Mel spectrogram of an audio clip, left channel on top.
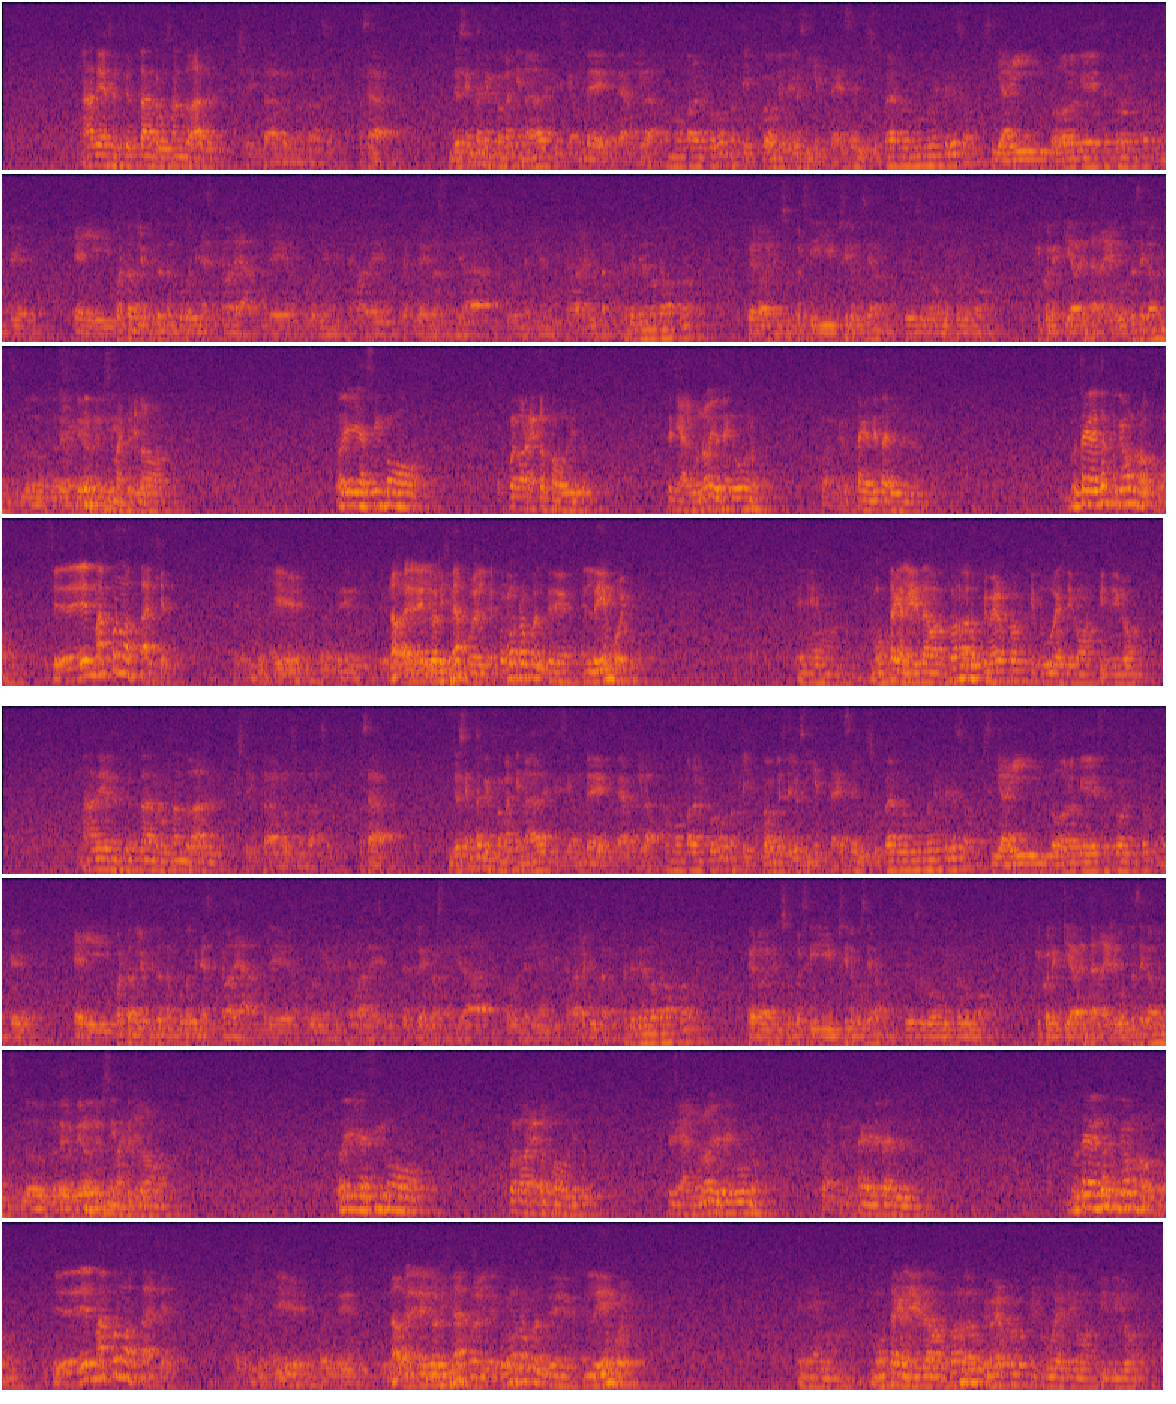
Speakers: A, on the left; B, on the right.
A: Ah, tiene sentido, estaban rehusando assets.
B: Sí, estaban rozando assets. O sea, Yo siento que fue más que nada decisión de, de arriba como para el juego, porque el juego que salió siguiente es el Super Mundo Misterioso. Si hay todo lo que ese juego quitó, como que el Puerto del Ifrito tampoco tenía sistema de hambre, tampoco tenía sistema del test de personalidad, tampoco tenía el sistema de reclutamiento que tienen los demás juegos, pero en el Super sí, sí lo pusieron, entonces yo supongo que fue como que colectivamente a nadie le gustó ese cambio, entonces lo, devol- lo
A: <laughs>
B: devolvieron
A: Me
B: en el siguiente
A: imagino,
B: juego.
A: man. Oye, así como ah, juego retro favorito.
B: Ah,
A: ¿Tenía
B: zorra.
A: alguno? Yo tengo uno.
B: ¿Cuál?
A: Me gusta caleta el. Me gusta caleta el Pokémon rojo, man. Sí, es más por nostalgia.
B: ¿El original
A: Porque
B: o el de Game Boy?
A: Sí, No, eh, el original
B: Sí,
A: fue el, el Pokémon Rojo, el de, el de Game Boy. Eh, me gusta caleta, weón. Fue uno de los primeros juegos que tuve así como en físico,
